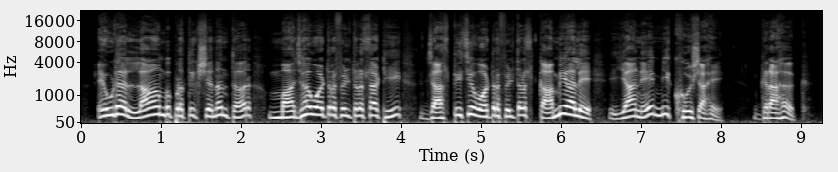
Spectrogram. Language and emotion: Marathi, happy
